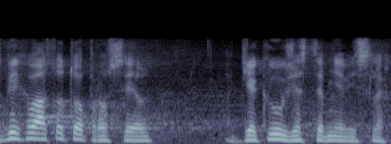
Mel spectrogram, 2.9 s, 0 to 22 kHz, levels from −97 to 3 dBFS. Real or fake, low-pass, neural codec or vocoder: real; 7.2 kHz; none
